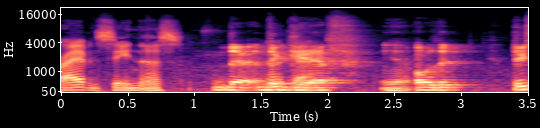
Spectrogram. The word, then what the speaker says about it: GIF: think the inventor said it's GIF, but he might just be some sort of troll. Because Yeah, no, it doesn't matter. I'm sorry. yeah, I mean phonetically, it's a G. It's a hard G, like in the English language.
